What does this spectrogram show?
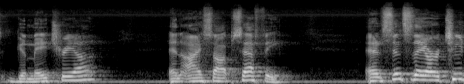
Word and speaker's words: isopsephy: isopsephy now i know if you look at that word on a page it looks like it should be pronounced isopsy and i think that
